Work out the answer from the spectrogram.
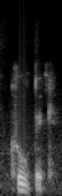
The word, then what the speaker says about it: Copic: the Copic one oh okay say it right kopic this is a kopic oh it's but yeah I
